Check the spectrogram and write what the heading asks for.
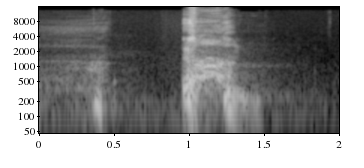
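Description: A single loud cough about a second in, preceded by a short throat sound.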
